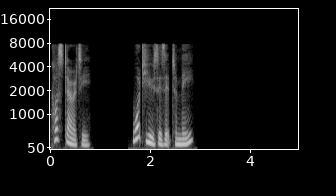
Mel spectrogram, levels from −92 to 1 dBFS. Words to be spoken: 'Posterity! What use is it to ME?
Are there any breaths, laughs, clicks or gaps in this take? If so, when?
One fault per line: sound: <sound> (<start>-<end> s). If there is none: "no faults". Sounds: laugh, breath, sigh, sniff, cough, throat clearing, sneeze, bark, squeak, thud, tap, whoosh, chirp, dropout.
no faults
